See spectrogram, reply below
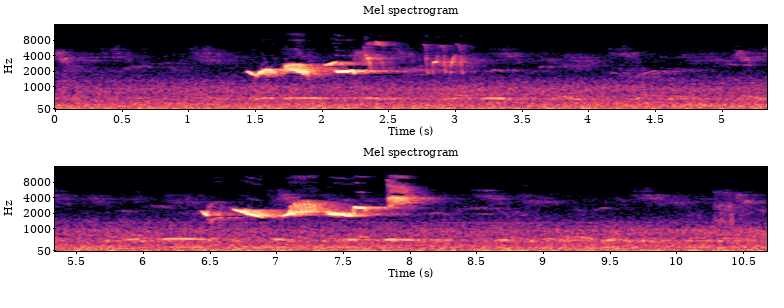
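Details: A bird feeding its chicks and protecting them. Two short bursts of high, thin chirps come about five seconds apart over steady background noise.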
